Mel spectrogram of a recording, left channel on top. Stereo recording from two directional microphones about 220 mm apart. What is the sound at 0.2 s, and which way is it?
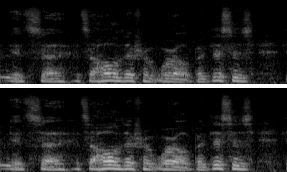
Speech, 25° right (ahead or behind).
